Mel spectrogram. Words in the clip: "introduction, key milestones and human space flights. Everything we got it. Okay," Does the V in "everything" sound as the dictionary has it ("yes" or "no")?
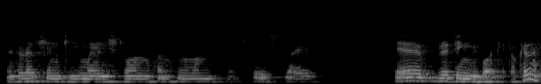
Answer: no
